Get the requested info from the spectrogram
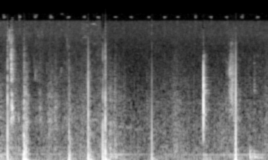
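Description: Close-up chewing of fried giant cuttlefish: a string of sharp, irregular wet smacks and crunches from the mouth, about a dozen in four seconds.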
